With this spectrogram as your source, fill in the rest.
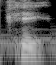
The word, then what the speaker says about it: Quay: So let's go check out Circle Quay. And it's spelled differently too. So I'll show you how it's spelled. So you're not like, where's K-E-Y?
